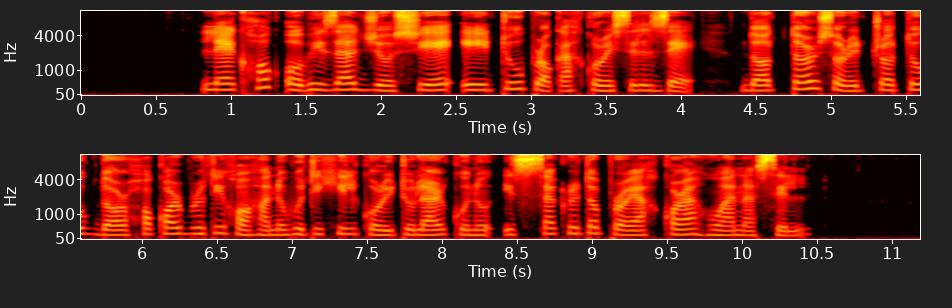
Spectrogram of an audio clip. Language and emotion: Assamese, neutral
